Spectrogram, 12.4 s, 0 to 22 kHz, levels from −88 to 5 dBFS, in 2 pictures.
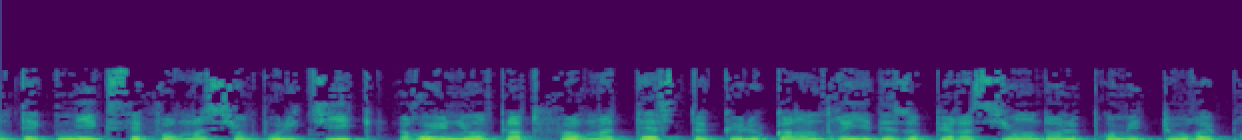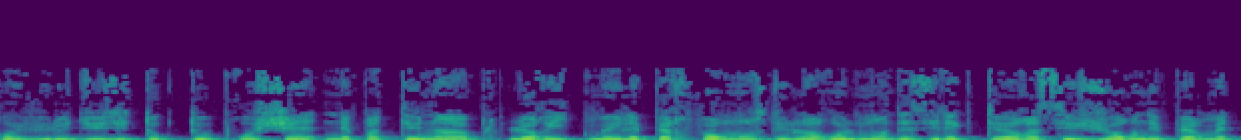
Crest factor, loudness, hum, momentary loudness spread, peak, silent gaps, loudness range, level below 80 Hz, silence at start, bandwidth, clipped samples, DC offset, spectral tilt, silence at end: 14 dB; -21 LUFS; none; 4 LU; -6 dBFS; none; 2 LU; -50 dBFS; 0 s; 11.5 kHz; under 0.1%; under 0.1%; -7 dB/octave; 0 s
